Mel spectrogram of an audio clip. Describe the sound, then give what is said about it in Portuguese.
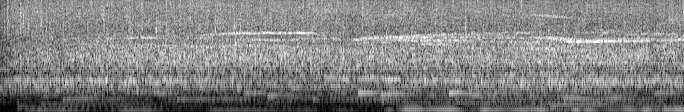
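An audience claps loudly and steadily for about seven seconds, a dense, unbroken patter of many hands. Sustained low musical tones drone underneath, and no one speaks over it. “Uma salva de palmas.”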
